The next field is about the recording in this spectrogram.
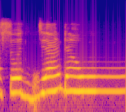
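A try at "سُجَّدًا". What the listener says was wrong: Kata sujada, jimnya, tasydidnya disempurnakan. Sujada wa qulu hittatun naghfir lakum.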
